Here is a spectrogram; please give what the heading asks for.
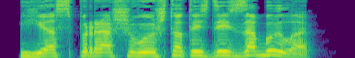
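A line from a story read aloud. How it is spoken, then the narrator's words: Growled. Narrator (Russian): прорычал Моро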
